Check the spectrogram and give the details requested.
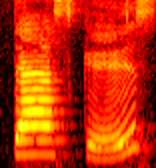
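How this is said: The pitch dips down and then rises. The speaker calls it right. "desks 내려갔다 올라가고요"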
